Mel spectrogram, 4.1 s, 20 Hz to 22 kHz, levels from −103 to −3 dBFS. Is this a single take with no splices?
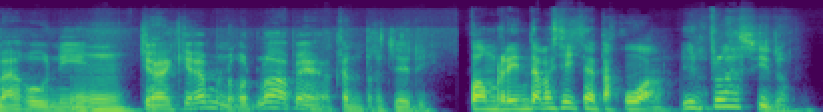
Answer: no; 2 cuts; at 2.2 s, 3.4 s

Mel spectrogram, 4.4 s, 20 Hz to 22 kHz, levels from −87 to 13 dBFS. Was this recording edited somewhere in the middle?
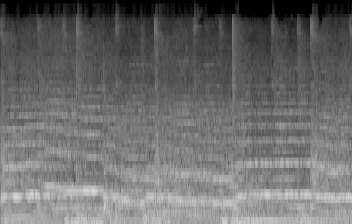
no; 0 cuts

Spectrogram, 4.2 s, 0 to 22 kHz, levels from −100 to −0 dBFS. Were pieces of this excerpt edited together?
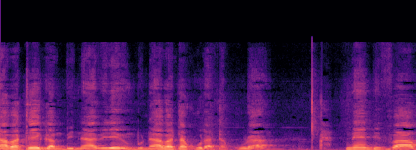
yes; 1 cut; at 3.1 s

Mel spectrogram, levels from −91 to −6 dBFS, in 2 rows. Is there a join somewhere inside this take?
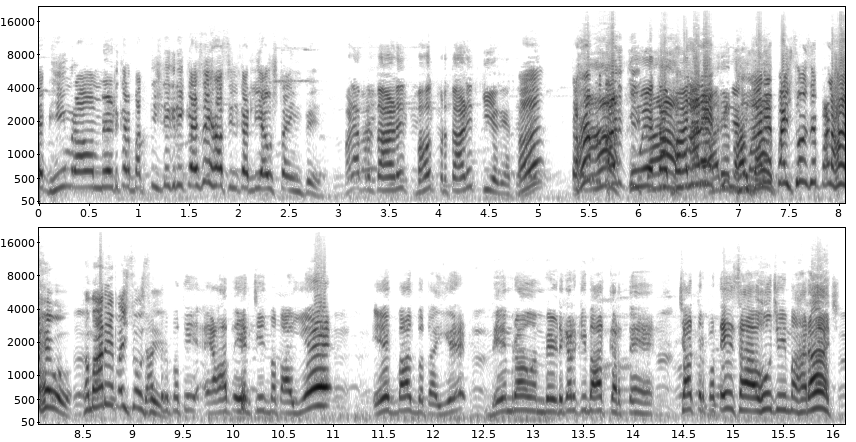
no; 0 cuts

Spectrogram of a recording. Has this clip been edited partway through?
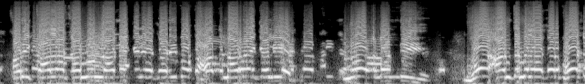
no; 0 cuts

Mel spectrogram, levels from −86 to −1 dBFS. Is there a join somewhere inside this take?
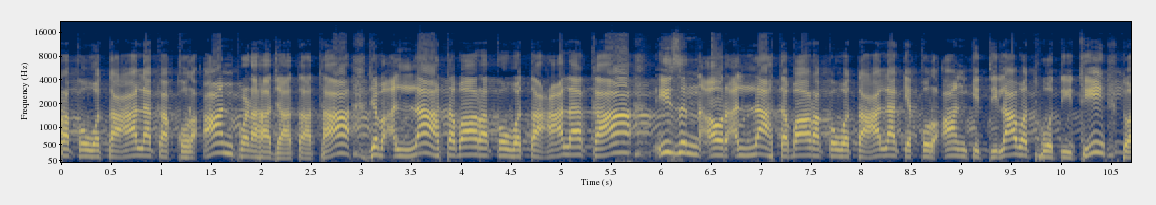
no; 0 cuts

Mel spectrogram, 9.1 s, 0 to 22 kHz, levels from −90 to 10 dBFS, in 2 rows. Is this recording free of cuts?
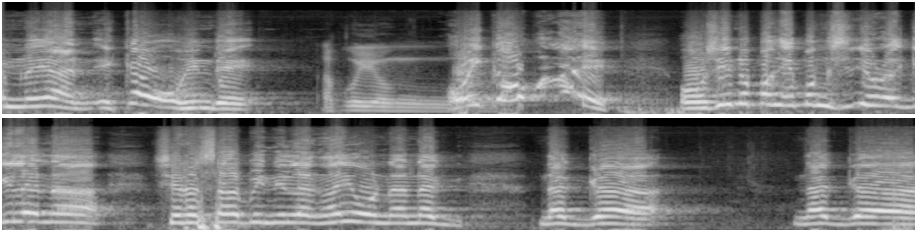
yes; 0 cuts

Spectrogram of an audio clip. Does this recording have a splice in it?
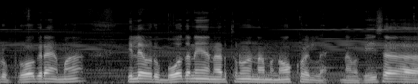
no; 0 cuts

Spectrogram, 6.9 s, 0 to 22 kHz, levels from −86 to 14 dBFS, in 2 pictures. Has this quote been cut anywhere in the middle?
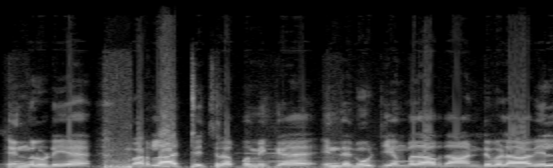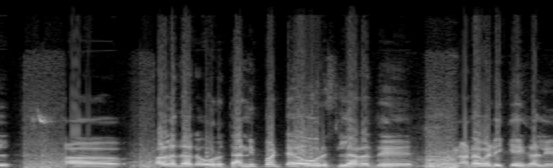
no; 0 cuts

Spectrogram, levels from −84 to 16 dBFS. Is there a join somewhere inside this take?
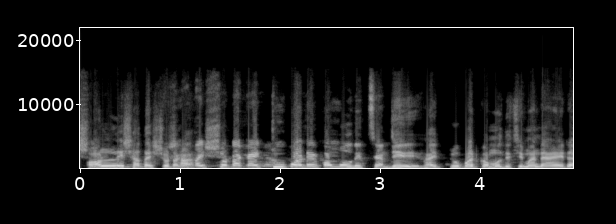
no; 0 cuts

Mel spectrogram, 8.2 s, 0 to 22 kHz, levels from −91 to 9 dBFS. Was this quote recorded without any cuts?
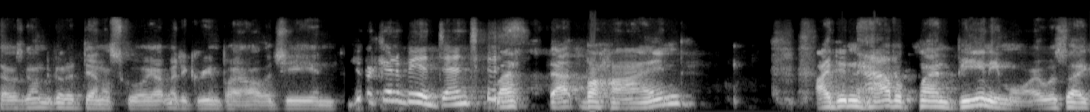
no; 1 cut; at 2.6 s

